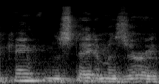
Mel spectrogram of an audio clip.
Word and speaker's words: Missouri: of us who came from the state of Missouri pronounce it that way. My brother, who lives in the state of Missouri, pronounces it Missouri, as did Harry Truman, so go figure.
